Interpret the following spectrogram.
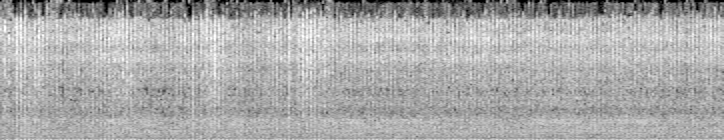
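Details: Kohler Courage engine on a tractor, after a donor-motor carburetor swap whose choke springs back by itself; started choked, winter, engine cover off. Steady single-cylinder chug around three beats a second with only a faint hunt; running properly.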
